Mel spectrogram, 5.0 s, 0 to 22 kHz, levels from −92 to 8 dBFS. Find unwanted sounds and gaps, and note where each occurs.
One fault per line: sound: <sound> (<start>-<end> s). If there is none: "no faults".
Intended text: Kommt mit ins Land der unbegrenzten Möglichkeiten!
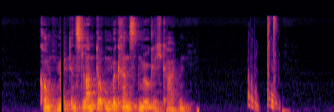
sound: dropout (0.9-1.0 s)
sound: chirp (3.7-4.2 s)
